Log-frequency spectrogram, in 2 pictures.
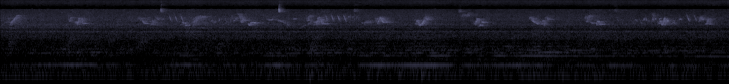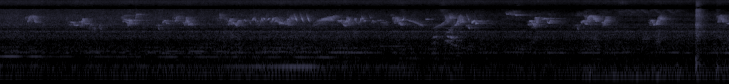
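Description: Birds chirping in quick succession, several short calls a second, over a low steady hum that swells and fades. A single sharp knock near the end.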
